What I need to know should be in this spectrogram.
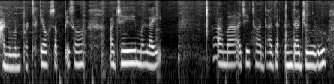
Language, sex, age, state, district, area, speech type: Nepali, female, 18-30, West Bengal, Kalimpong, rural, spontaneous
